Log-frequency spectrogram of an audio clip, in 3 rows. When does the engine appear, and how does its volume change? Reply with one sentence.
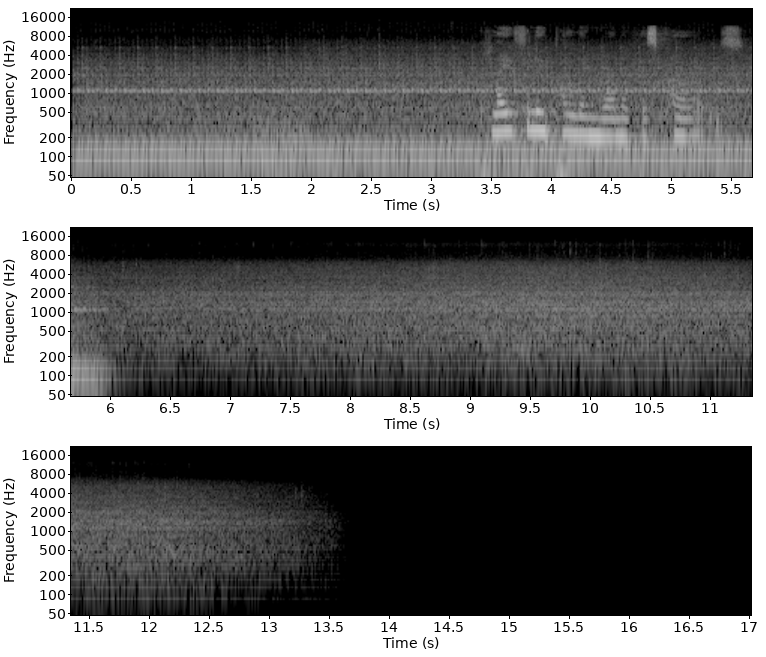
You can hear the engine from 0.0 to 6.0 s, at a steady volume.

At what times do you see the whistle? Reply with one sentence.
You can't hear the whistle here.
